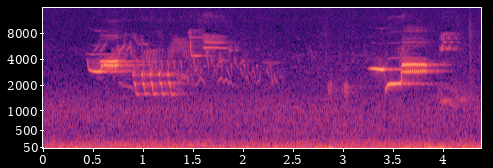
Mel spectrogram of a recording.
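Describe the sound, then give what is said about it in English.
A thrush calls twice, with clear, bright bursts of song a few seconds apart, set against a steady low background hum. “In this case, the thrush is saying, "Hello, I'm here. I'm all right."”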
